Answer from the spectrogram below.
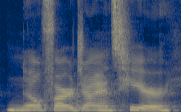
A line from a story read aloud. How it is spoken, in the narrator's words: he grumbled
